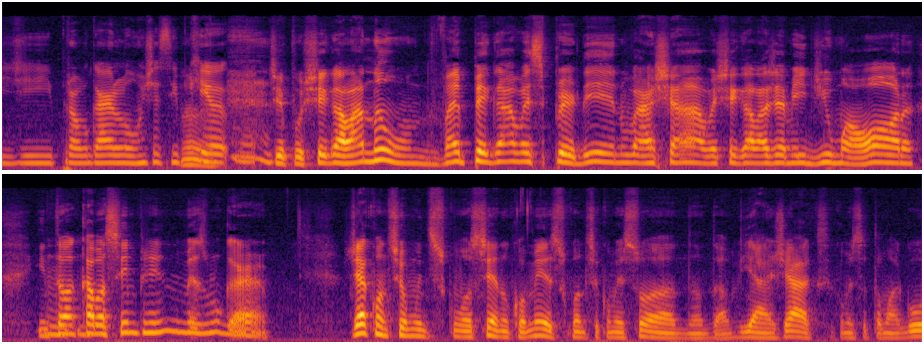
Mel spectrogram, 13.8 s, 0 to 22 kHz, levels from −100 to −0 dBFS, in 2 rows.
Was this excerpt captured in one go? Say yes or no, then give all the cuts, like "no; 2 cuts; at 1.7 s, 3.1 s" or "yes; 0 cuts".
no; 1 cut; at 1.7 s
